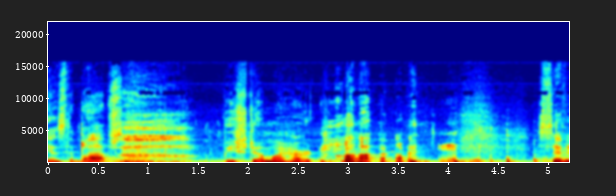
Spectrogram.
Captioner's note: Frank moans; chuckles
